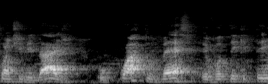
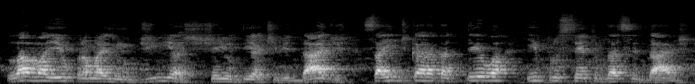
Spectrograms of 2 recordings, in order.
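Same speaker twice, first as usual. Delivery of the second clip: teacher declaiming his own poem to the class; reciting verse; 3 semitones higher, 5 dB louder than usual. Shown as a demonstration. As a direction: recite it like a cordel poet on stage. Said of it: "Ó, minha primeira estrofe desse meu texto".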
